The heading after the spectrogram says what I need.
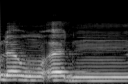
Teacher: نون کے اوپر تشدید ہے تو یہاں پر غنہ کریں گے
